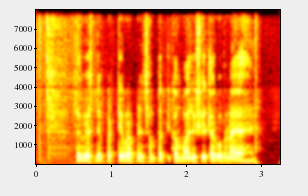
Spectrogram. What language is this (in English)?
Hindi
